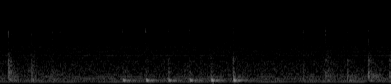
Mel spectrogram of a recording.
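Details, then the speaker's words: Quick run of six soft finger taps on the abdomen during a basic-assessment demonstration, done after inspection and auscultation, contrasting hollow tympanic notes over the bowel with dullness. "You guys hear the difference? I was doing this last night on my husband, and right in his bowels were just like so tymphonic."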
